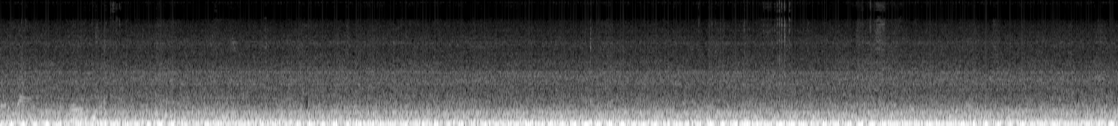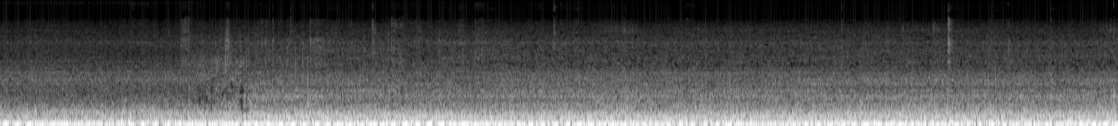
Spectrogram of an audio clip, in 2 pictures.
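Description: Steady low rumble and running noise inside a moving Amtrak Carolinian passenger train.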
